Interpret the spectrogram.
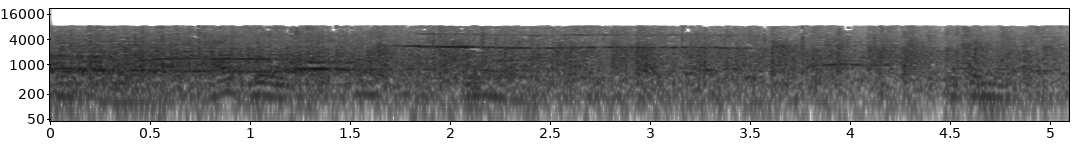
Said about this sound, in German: Jetzt, Moment mal. Ja, Applaus, Herr Dörfer.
